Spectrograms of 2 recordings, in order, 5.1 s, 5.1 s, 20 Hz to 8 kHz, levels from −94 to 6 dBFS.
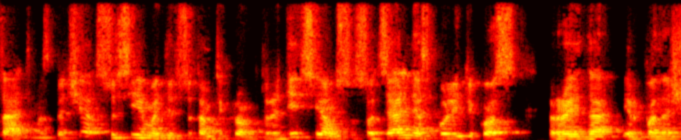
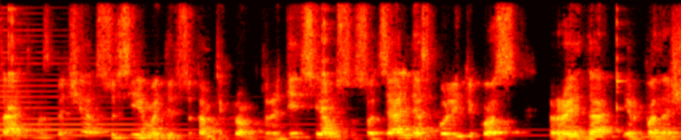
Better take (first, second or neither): first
